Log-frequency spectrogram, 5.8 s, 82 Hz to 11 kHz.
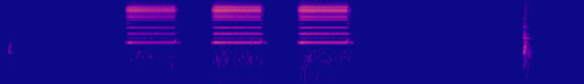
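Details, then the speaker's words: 2011 Mac Mini failing to boot: three evenly spaced half-second beeps with the power light blinking on each, the startup code for memory; DDR3 RAM fitted. "yeah you hear that I three beeps it blinks the uh power light with each beep Dave's vintage apple is saying memory"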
